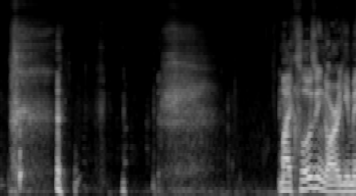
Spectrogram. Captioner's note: chuckles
